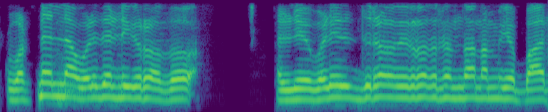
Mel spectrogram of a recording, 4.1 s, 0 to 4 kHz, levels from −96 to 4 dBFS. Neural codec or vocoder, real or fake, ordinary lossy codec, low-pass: none; real; AAC, 32 kbps; 3.6 kHz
